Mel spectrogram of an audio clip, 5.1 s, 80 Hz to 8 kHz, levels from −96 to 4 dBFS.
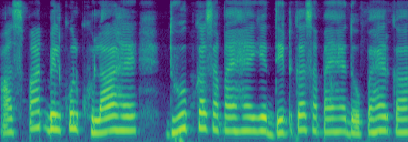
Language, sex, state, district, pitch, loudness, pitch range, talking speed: Hindi, female, Delhi, New Delhi, 250 Hz, -17 LUFS, 230-270 Hz, 175 wpm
